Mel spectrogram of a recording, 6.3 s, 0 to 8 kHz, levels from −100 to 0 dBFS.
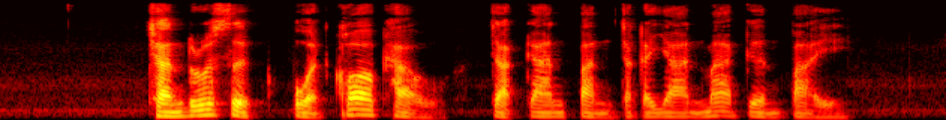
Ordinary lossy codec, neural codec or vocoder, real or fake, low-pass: none; vocoder, 24 kHz, 100 mel bands, Vocos; fake; 7.2 kHz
